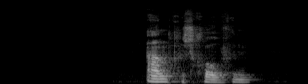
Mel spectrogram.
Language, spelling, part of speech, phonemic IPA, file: Dutch, aangeschoven, verb, /ˈaŋɣəˌsxovə(n)/, Nl-aangeschoven.ogg
- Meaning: past participle of aanschuiven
